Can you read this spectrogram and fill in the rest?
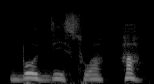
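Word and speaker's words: bodhi svāhā: Gate, gate, paragate, parasamgate, bodhiswaha. Ce mantra prononce ainsi. Gate, gate, paragate, parasamgate, bodhi, suaya.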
